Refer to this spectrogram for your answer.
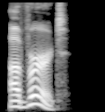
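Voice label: "avert", English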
